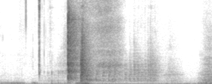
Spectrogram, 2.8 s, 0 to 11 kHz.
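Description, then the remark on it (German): A 2-euro coin is flicked up and lands on a hard surface: a small tick, then a bright metallic clatter with a quick second bounce, fading into quiet. “Vielleicht ist, ist die 2-Euro-Münze auf der einen Seite schwerer als auf der anderen.”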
